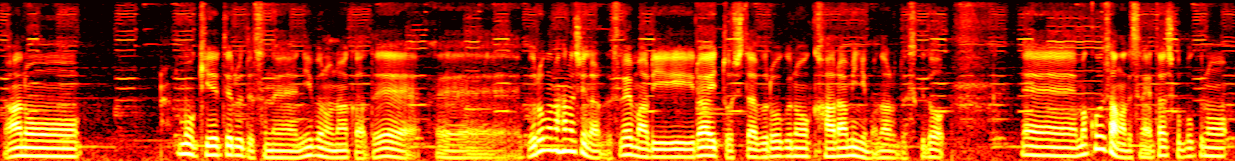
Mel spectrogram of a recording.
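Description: Gravelly man chatting over soft music. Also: medium pitch, normal speed. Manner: chatty, rambling, laughs to himself. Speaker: podcast host. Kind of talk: solo talk radio looking back.

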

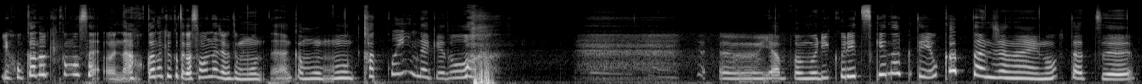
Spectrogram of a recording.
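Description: A woman's voice: sits high, animated, a little fast, no echo. A woman musing aloud in a casual solo talk, rambling and frank, stopping often to correct herself and trailing off into fillers. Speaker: solo talk show host. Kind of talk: casual solo fan chat. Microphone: smartphone app recording.

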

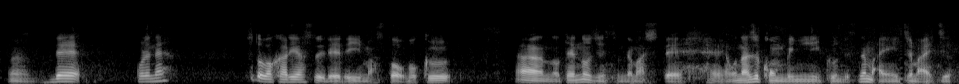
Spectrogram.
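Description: A man's voice: low voice, darkish tone, highs cut off, slight background noise. A middle-aged man with a Kansai accent, hosting a casual solo talk show and telling stories in a chatty, meandering way. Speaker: podcast host.

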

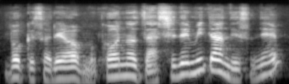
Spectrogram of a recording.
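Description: A woman's voice: on the low side, big pitch swings, moderate pace, mellow. A woman voicing an earnest, lovesick young male railway signal in a storybook reading, pleading and eager. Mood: confiding. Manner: pleading, eager, repeats himself.

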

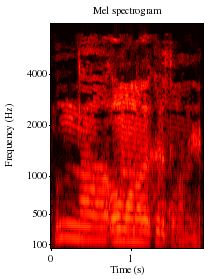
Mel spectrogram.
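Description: Very animated, teasing male co-host. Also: fairly high pitch, normal speed. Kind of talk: bantering radio chat. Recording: dull audio with chattering crowd sound.

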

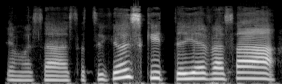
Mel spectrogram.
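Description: A woman with a naturally cute, girlish anime-style voice hosts a casual solo radio chat, talking to her listeners in a cutesy, animated way. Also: high voice, measured pace, smooth, no echo, studio quality. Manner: cutesy, animated, addressing listeners with soft questions. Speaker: radio show host.

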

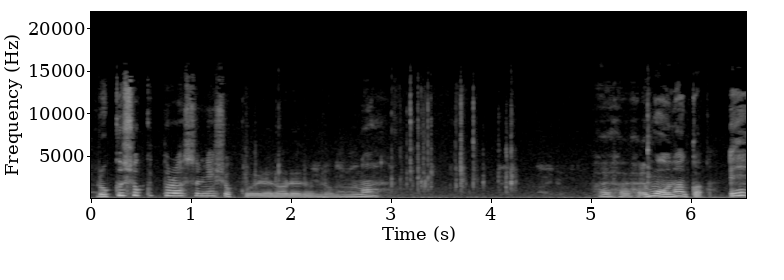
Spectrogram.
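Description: A woman chatting casually and without a script as a show host, gushing excitedly and muttering asides to herself as she handles things. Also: fairly high pitch, normal speed, a little hiss or hum. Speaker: host of a personal audio show. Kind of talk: casual unscripted chat to listeners while unboxing and sorting cosmetics.

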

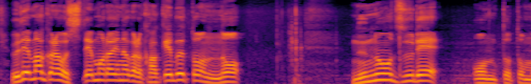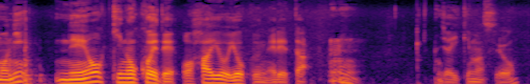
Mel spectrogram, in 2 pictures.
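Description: Guy with a lowish voice chatting solo, shy and giggly, pitch jumps all over, dry close mic. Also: no echo. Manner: bashful, laughs at himself, drifts between low murmurs and high bursts. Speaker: podcast host reading listener letters. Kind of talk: casual solo talk show.

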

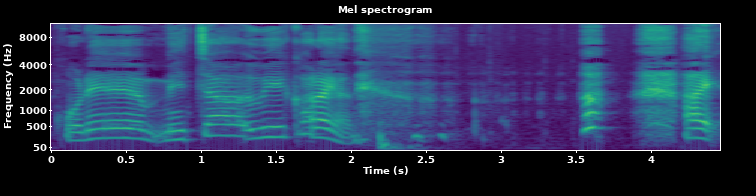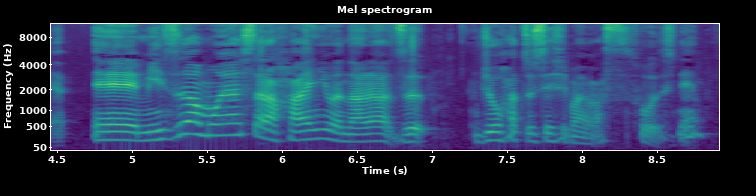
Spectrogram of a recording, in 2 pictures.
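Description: Stuffy-nosed woman chatting, lively pitch. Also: a little slow. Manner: chatty, laughs at her own asides. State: stuffy nose. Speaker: podcast host. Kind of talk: casual morning talk.

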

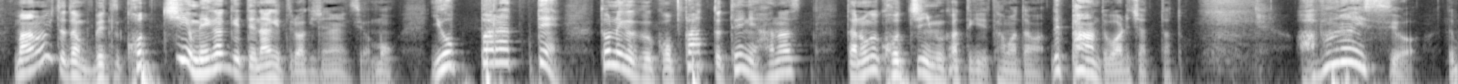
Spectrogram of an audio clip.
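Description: Animated man telling a story. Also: fairly high pitch, slightly rough. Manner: lively, acts out scenes with sound words. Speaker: podcast host. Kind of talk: casual storytelling monologue.

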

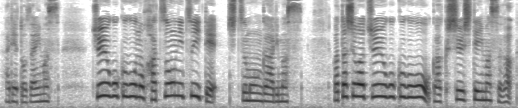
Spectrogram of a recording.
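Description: A woman from China speaking Japanese with a Chinese accent, hosting a solo radio talk show, reading listener letters and answering them in a chatty, animated way full of fillers. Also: fairly high pitch, no room sound. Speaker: host.

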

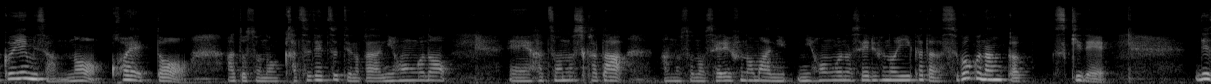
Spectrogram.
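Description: A woman who teaches karaoke, talking alone on her podcast in a casual, thoughtful way, pausing often with soft fillers. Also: fairly low pitch. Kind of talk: casual solo podcast talk.

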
